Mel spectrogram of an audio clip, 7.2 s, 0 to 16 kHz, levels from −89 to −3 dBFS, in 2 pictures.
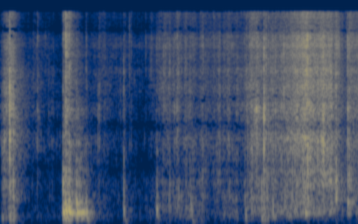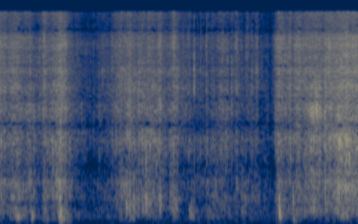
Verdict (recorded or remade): recorded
